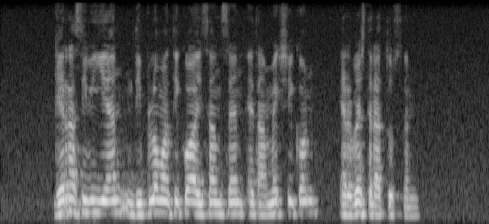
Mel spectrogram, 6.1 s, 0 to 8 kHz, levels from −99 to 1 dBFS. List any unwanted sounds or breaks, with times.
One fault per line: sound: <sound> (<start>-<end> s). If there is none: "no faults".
no faults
